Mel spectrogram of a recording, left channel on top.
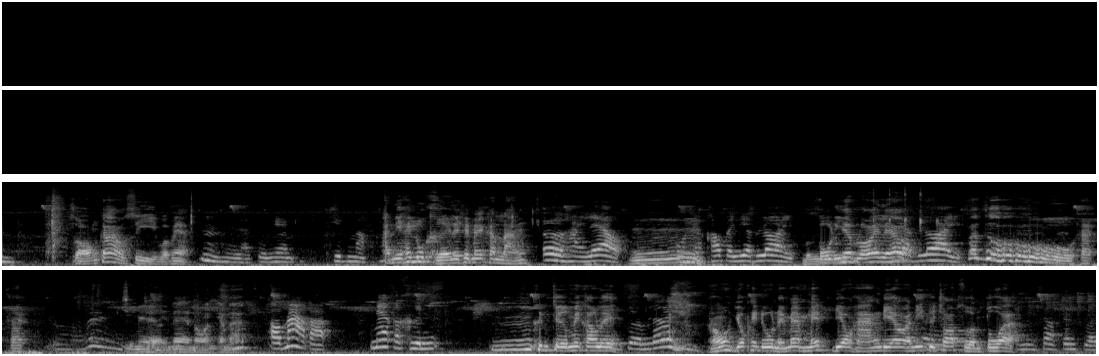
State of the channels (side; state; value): left; silent; digital silence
